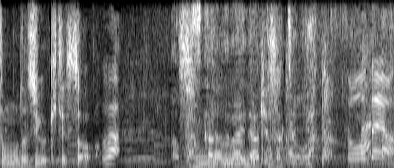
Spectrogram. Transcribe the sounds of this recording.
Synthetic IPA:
omod̪oʑiɡakʲi̥t̪esa̰ | sãnd̪ãnːãid̪ekʲasakaet̪ːeit̪ːḁ

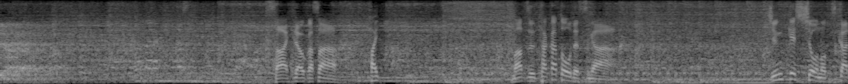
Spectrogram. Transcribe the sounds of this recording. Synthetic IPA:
saːçiɾaokasã | mazɨt̪akat̪o̞ːd̪e̞sɨɡa̰ | d͡ʑɨ̃ŋke̞ɕːo̞ːno̞t͡sɨ̥ka

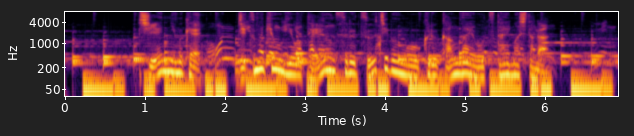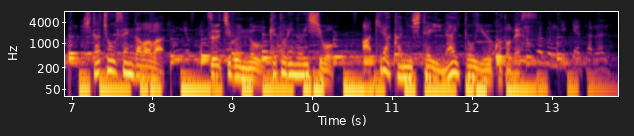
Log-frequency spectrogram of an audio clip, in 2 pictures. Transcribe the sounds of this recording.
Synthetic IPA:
ɕiẽ̞ɲ̟ːimɯ̟ke̞d͡ʑit͡sɨmo̞kʲo̞ːɡʲio̞t̪e̞ːãɰ̃sɨɾɯ̟t͡sɨːt͡ɕibɯ̟̃ɰ̃o̞ɯkɯ̟ɾɯ̟kãŋɡae̞o̞t͡sɨ̥t̪ae̞maɕi̥t̪aɡa̰ | kʲi̥t̪at͡ɕo̞ːsẽ̞ŋɡaβaβ̞at͡sɨːt͡ɕibɯ̟̃nːo̞ɯ̟ke̞t̪o̞ɾʲino̞iɕio̞̰a̰kʲiɾakaɲ̟iɕi̥t̪e̞inait̪o̞jɯ̟ːko̞t̪o̞d̪e̞sɨ̥

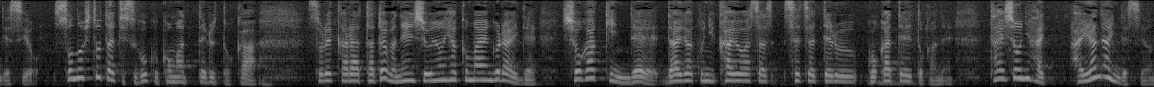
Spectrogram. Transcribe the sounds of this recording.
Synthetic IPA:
d̪e̞sɨjo̰so̞no̞çi̥t̪o̞t̪at͡ɕisɨɡo̞kɯ̟ko̞mat̪ːe̞ɾɯ̟t̪o̞ka | so̞ɾe̞kaɾat̪at̪o̞e̞banẽ̞ɰ̃ɕɨːjõ̞ɰ̃çakɯ̟mãẽŋɡɯ̟ɾaid̪e̞ɕo̞ːɡakʲːĩnd̪e̞d̪aiɡakɯ̟ɲ̟ikaiβasaseset̪e̞ɾɯ̟ɡo̞kat̪e̞ːt̪o̞kane̞̰t̪aiɕo̞ːɲ̟iɦahaiɾanaĩnd̪e̞sɨjo̰

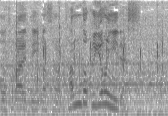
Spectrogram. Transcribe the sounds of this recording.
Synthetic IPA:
ot̪o̞ɾae̞t̪e̞imasɨɡat̪ãnd̪o̞kɯ̟jõ̞ɰ̃id̪e̞sɨ̥

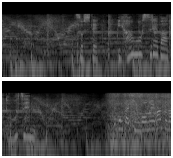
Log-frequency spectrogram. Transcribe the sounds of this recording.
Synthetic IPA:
so̞ɕi̥t̪e̞ihãɰ̃o̞sɨɾe̞bad̪̥o̞ːzẽ̞n | d̪ekõŋkaiɕĩŋɡoːnoiɦãnt̪en

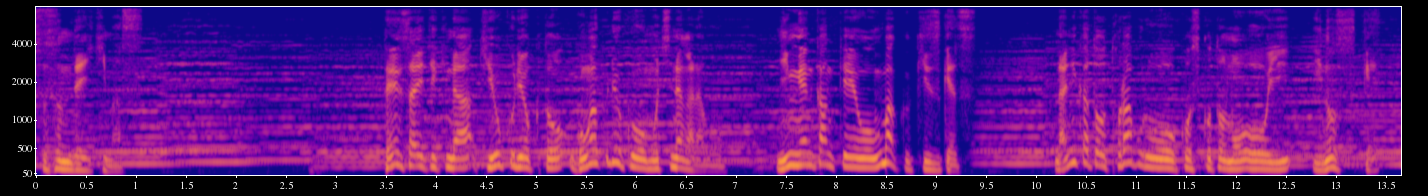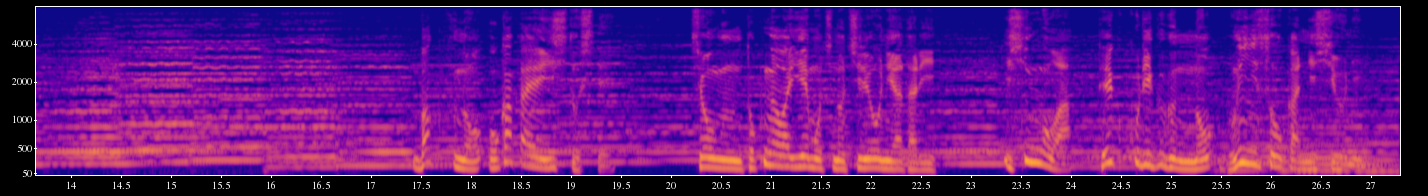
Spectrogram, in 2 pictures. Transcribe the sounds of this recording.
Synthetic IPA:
sɨsɨ̃nd̪e̞ikʲimasɨ̥ | t̪ẽ̞ɰ̃sait̪e̞kʲinakʲio̞kɯ̟ɾʲo̞kɯ̟̥t̪o̞ɡo̞ɡakɯ̟ɾʲo̞kɯ̟o̞mo̞t͡ɕinaɡaɾa̰mo | ɲ̟ĩŋɡẽ̞ŋkãŋke̞ːo̞ɯ̟makɯ̟kʲizɨke̞zɨ | naɲ̟ikat̪o̞t̪o̞ɾabɯ̟ɾɯ̟oːko̞sɨ̥ko̞t̪o̞mo̞oːiː | ino̞sɨ̥ke̞ | bakɯ̟̥ɸɯ̟no̞ʔːkakae̞iɕi̥t̪o̞ɕi̥t̪e̞̰ | ɕo̞ːŋɯ̟̃nt̪o̞kɯ̟ŋaβaie̞mo̞t͡ɕino̞t͡ɕiɾʲo̞ːɲ̟iat̪aɾʲi | iɕĩŋɡo̞βa | t̪e̞ːko̞kɯ̟ɾʲik̬ɯ̟ɡɯ̟̃nːo̞ɡɯ̟̃ɰ̃ĩso̞ːkãɲ̟ːiɕɨːɲ̟ḭ̃

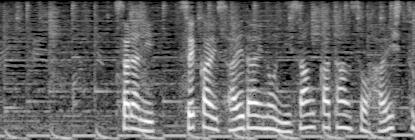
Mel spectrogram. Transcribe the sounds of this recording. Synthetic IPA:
saɾaɲ̟i | se̞kaisaid̪aino̞ɲ̟isãŋkat̪ãɰ̃sohaiɕi̥t͡sɨ

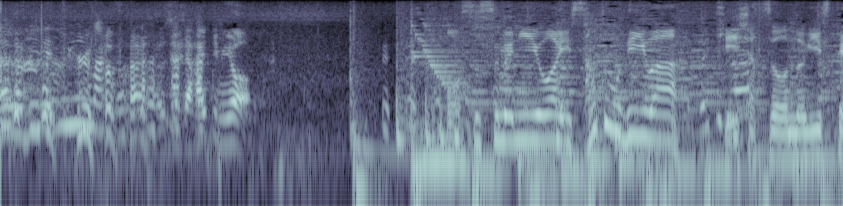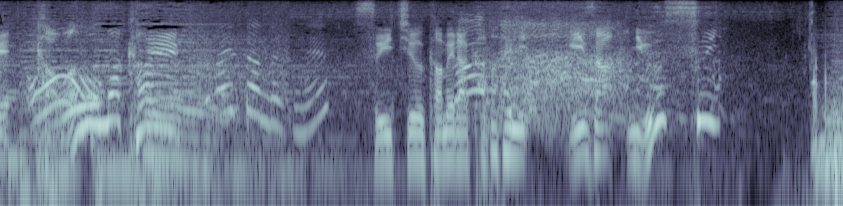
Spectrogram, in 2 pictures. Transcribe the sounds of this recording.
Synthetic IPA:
hait̪ːemʲijoː | o̞sɨsɨme̞ɲ̟ijoβaisat̪o̞ːd̪ʲiːβakʰʲiːɕat͡sɨo̞nɯ̟ɡʲisɨ̥t̪e̞kʰaβanonakʰae̞t̪ːand̪esnesɨit͡ɕɨːkame̞ɾakat̪at̪e̞ɲ̟iizaɲ̟ɨːsɨi

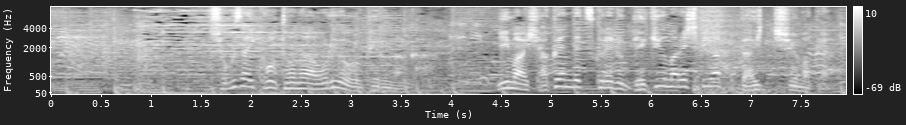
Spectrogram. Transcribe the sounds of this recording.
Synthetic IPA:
ɕo̞kɯ̟zaikʰo̞ːt̪o̞ːno̞aoɾʲio̞ɯ̟ke̞ɾɯ̟na̰kḁ | imaçakɯẽ̞nd̪e̞t͡sɨ̥kɯ̟ɾe̞ɾɯ̟ɡe̞kʲɨːmaɾeɕi̥pʲiɡad̪̥ait͡ɕɨːmak̪ḛ̃

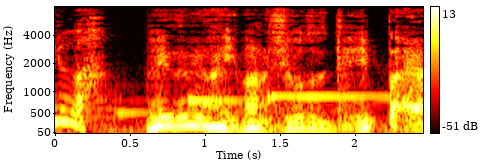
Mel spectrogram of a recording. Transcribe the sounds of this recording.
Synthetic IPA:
ɾɯa | meɡɯmʲiwaimãnoɕiot̪od̪ed̪eipːai

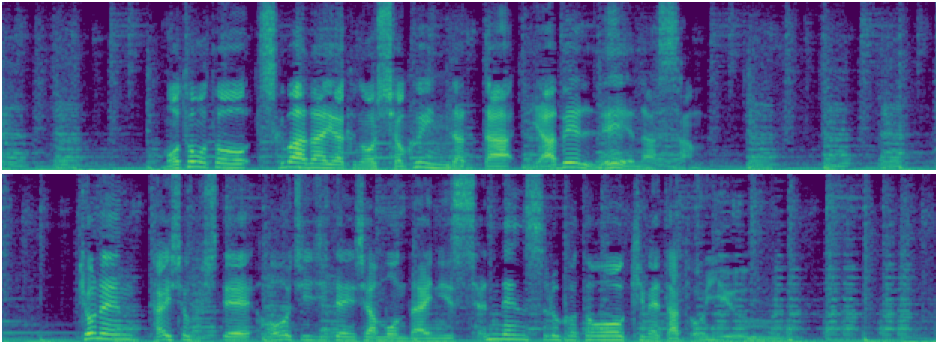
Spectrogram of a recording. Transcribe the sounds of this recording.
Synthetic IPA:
mo̞t̪o̞mo̞t̪o̞t͡sɨ̥kɯbad̪aiɡakɯ̟no̞ɕo̞kɯ̟ĩnd̪at̪ːajabe̞ɾe̞ːna̰sã̰ŋ | kʲo̞nẽ̞nt̪aiɕo̞kɯ̟̥ɕi̥t̪e̞ho̞ːɕid͡ʑit̪ẽ̞ɰ̃ɕamõ̞nd̪aiɲ̟isẽ̞nd̪ẽ̞ɰ̃sɨɾɯ̟ko̞t̪o̞ːkʲime̞t̪at̪o̞jɯ̟̰ː

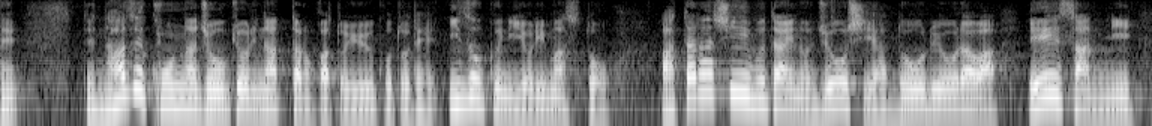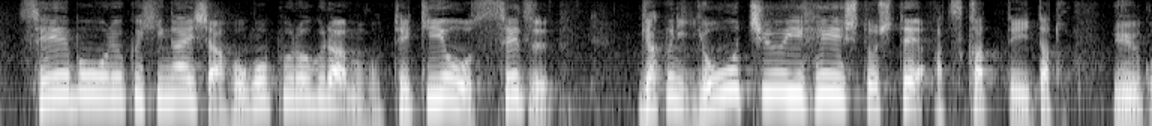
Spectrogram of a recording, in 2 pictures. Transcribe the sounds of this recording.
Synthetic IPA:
e | d̪̥e̞naze̞kõ̞nːaʑo̞ːkʲo̞ːɲ̟inat̪ːano̞kat̪o̞jɯ̟ːko̞t̪o̞d̪e̞̰izo̞kɯ̟ɲ̟ijo̞ɾʲimasɨ̥t̪o̞ | at̪aɾaɕiːbɯ̟t̪aino̞d͡ʑo̞ːɕijad̪o̞ːɾʲo̞ːɾaβ̞ae̞ːsãɲ̟ːi | se̞ːbo̞ːɾʲo̞kɯ̟çiɡaiɕaɦo̞ɡo̞pɯ̟ɾo̞ɡɯ̟ɾamɯ̟o̰t̪e̞kʲio̞ːse̞zɨ | ɡʲakɯ̟ɲ̟ijo̞ːt͡ɕɨːiɦe̞ːɕi̥t̪o̞ɕi̥t̪e̞ʔat͡sɨ̥kat̪ːe̞it̪at̪o̥ | jɯ̟ːko

